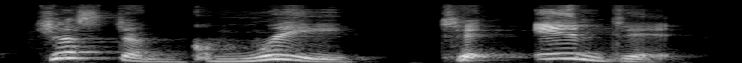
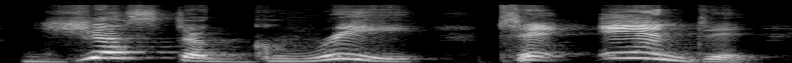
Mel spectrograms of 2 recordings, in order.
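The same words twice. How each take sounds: First: Said in the usual way. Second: Imitating Angel. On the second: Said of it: "this is Angel".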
